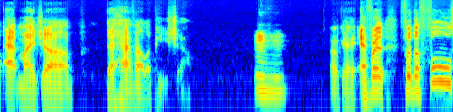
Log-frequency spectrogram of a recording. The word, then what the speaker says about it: alopecia: Yes, someone has actually mispronounced it and called it Appalachia. Someone called it Appalachia.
